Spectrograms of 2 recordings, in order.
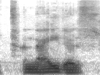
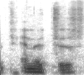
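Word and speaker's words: tinnitus: don't have per se tonitis or tenitus depending on how you pronounce it, which side of the country you're from.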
